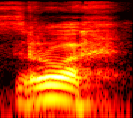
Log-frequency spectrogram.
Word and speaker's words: Ruach: Ruach. Debería ser con J, Ruach, pero como en inglés no hay J, pues lo tradujeron Ruach y nosotros seguimos con Ruach.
